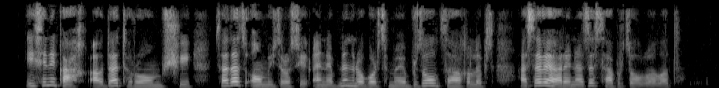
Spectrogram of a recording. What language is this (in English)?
Georgian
